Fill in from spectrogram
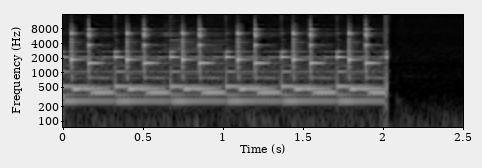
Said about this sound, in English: Sorry about that. My phone rang in the middle of recording. I thought I had her on mute.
